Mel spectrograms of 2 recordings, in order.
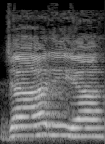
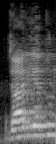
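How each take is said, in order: First: The word ends with an 'h' sound. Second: The word ends with a 'tun' sound. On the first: "इस ता की जगह पर हमें हा पढ़ना है" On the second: "जारिया तुम लिखा हुआ है"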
